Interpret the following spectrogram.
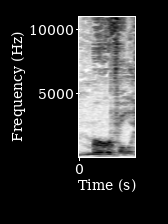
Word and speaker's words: Maryville: my little town of maryville tennessee uh they pronounce it mervil here and uh i 2014 i graduate i'm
